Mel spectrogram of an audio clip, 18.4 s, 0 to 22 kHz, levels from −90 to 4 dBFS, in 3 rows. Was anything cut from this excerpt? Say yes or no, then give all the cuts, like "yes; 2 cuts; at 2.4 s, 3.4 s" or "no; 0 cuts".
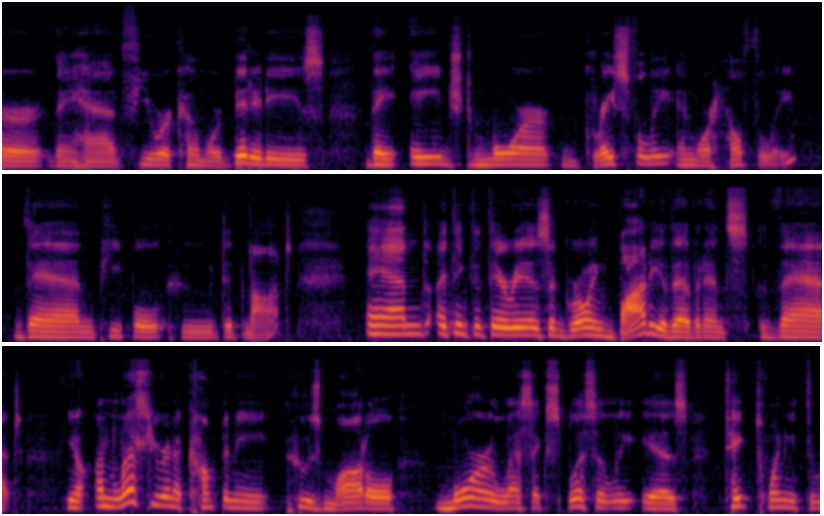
no; 0 cuts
